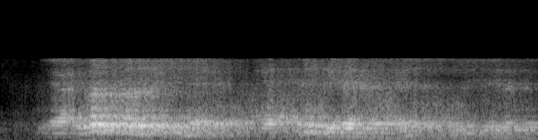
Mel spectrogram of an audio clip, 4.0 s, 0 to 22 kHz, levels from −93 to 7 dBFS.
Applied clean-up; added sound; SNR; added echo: neural separator model SepFormer DNS4.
